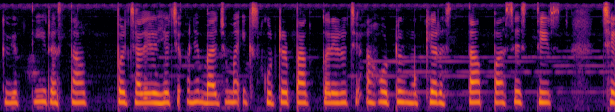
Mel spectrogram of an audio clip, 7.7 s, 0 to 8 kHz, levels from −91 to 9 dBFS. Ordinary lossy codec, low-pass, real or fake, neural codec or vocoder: none; 7.2 kHz; real; none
